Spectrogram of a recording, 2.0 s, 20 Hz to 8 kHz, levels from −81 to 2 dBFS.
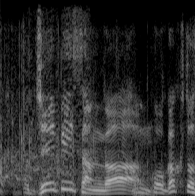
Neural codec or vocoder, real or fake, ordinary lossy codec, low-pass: none; real; Opus, 16 kbps; 7.2 kHz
